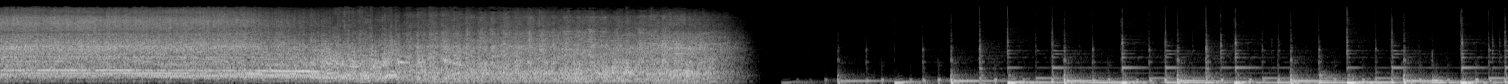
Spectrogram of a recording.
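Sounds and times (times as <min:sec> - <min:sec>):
steam locomotive chime whistle: 0:00.0 - 0:03.6
train rolling past: 0:00.0 - 0:07.6.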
